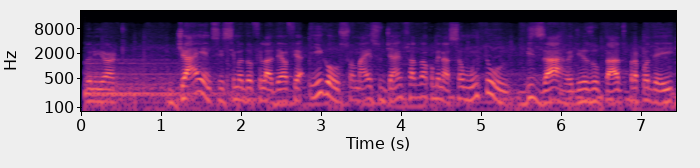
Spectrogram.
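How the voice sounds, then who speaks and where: A man's voice: mid-range voice, a little fast, over music. A man with a Brazilian accent hosting a sports show in a conversational presenting style.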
